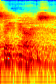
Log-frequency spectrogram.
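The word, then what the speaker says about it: St. Maries: Yes, and it looks like it is pronounced St. Marie's, and yet inside Young Living, everybody says St. Mary's. So I do not know why, because it does look like Marie to me.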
